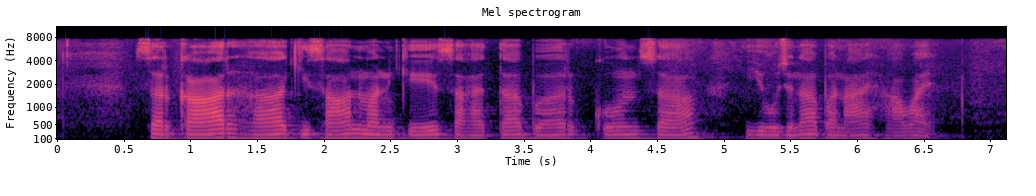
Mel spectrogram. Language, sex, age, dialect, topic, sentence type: Chhattisgarhi, male, 18-24, Western/Budati/Khatahi, agriculture, question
